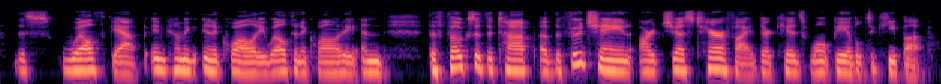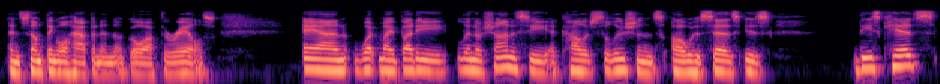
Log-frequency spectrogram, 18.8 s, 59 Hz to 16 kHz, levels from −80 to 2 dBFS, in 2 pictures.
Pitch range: 135-160 Hz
